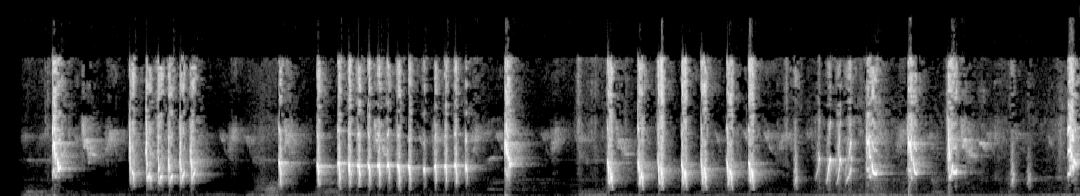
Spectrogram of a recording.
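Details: Greater green leafbird (cucak kombo) singing in fast gacoran style, used as a master song for training songbirds: bursts of rapid chirps and buzzy trills, a sustained rattling run, sharp whistled notes, with a faint low rumble beneath.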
